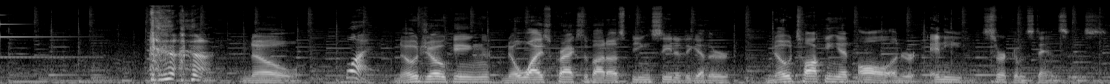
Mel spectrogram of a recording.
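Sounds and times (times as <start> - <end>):
coins clinking while stolen cash is counted: 0.0 - 0.8
speech: 1.6 - 11.1.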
